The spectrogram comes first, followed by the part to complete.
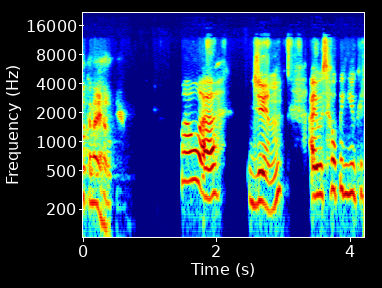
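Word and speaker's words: Jiim: It's spelled J-I-I-M. Jim? Yes, that's right.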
